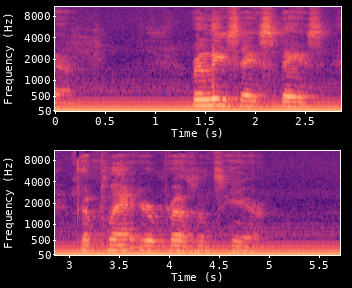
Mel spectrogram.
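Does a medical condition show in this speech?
Yes: ALS.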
